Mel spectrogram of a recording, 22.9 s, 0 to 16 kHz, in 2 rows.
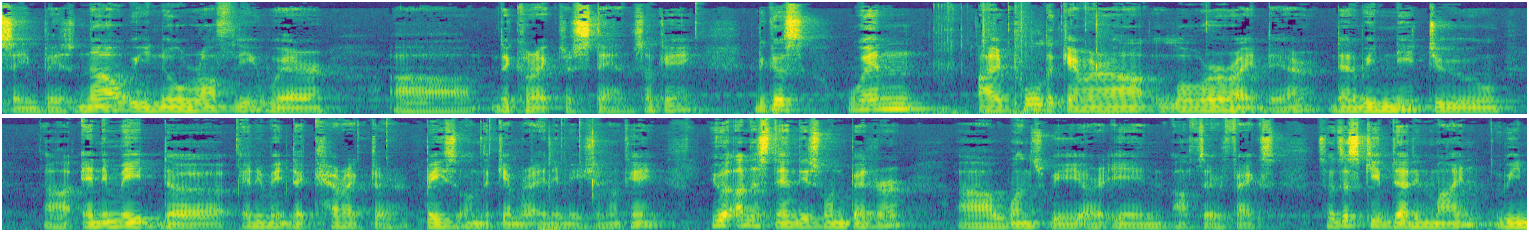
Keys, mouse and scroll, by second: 3.8-4.4 middle drag, 4.4 click, 4.5-5.1 middle drag, 7.3 shift+middle click, 7.8 ctrl+middle click, 8.9 click, 9.1-13.1 middle drag, 14.0 middle click, 14.9 click, 15.5 ctrl+middle click, 16.7-22.8 drag.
